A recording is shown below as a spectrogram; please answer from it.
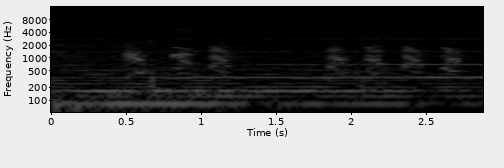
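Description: Dogs bark in the tactical video game Battle Brothers, about six short, yappy barks in two quick clusters over a steady droning game soundtrack.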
